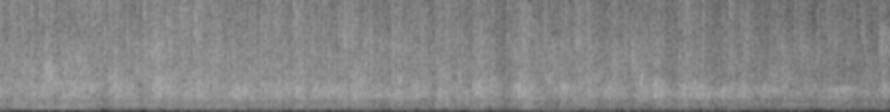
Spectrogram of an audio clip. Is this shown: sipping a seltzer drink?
no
